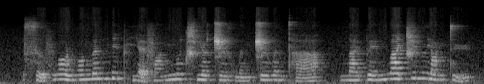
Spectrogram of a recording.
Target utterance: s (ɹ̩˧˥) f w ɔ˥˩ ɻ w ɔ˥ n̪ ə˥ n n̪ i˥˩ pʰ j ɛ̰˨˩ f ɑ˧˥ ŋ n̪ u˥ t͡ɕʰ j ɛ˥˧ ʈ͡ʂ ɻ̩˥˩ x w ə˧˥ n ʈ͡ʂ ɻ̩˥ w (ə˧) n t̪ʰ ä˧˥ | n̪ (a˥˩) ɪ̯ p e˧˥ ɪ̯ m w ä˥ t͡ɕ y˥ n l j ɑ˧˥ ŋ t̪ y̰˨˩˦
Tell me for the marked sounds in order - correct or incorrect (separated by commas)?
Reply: incorrect, incorrect, incorrect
